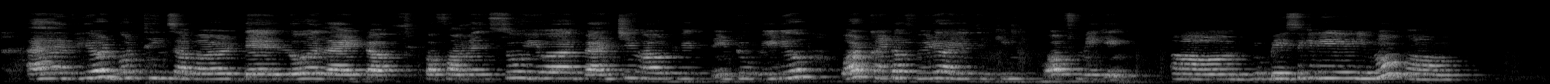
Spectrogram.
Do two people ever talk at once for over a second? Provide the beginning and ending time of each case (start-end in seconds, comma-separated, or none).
none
